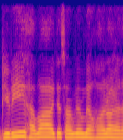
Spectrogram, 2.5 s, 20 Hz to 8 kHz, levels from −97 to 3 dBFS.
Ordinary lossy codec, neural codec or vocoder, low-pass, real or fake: none; codec, 16 kHz, 0.5 kbps, FunCodec, trained on LibriTTS, 25 frames a second; none; fake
